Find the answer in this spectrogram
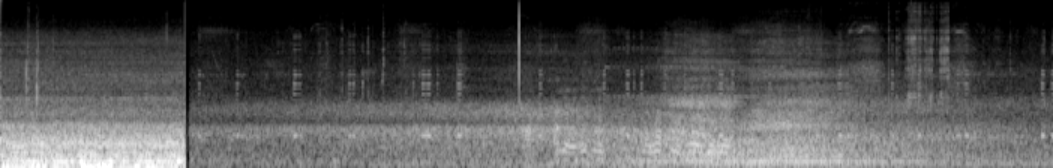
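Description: Steady low rumble of road and engine noise inside a Toyota SUV's cabin while driving. It cuts off abruptly about one and a half seconds in, and a much quieter outdoor background follows.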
